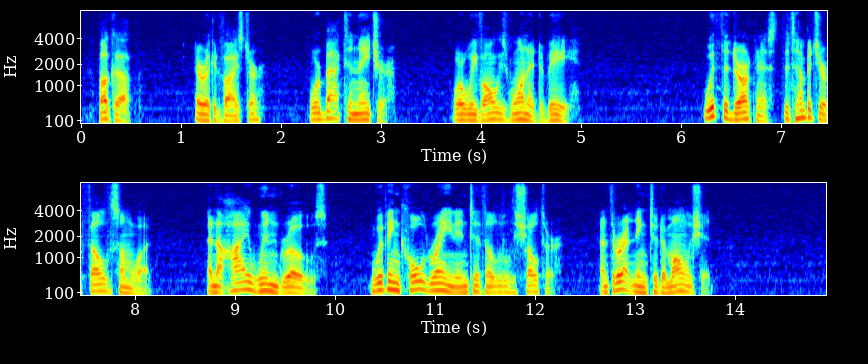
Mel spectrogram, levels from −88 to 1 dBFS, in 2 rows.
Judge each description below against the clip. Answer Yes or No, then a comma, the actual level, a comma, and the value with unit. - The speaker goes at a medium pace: Yes, average, 155 wpm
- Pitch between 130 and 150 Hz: No, low, 115 Hz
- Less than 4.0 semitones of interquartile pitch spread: Yes, average, 3.6 semitones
